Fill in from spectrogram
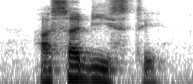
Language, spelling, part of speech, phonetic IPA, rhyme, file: Belarusian, асабісты, adjective, [asaˈbʲistɨ], -istɨ, Be-асабісты.ogg
- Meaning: personal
